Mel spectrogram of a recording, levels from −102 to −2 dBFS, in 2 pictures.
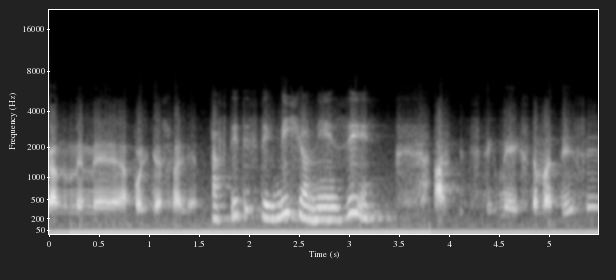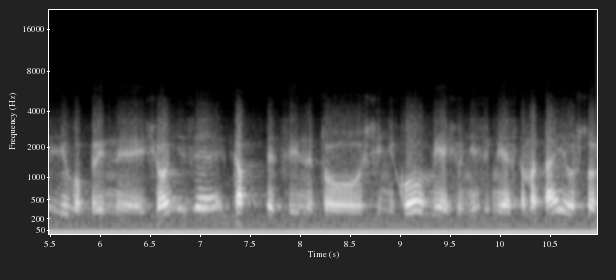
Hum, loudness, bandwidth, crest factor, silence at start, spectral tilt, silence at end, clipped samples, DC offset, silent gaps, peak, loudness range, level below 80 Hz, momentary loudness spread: none; -22 LUFS; 4.4 kHz; 20 dB; 0 s; -5.5 dB/octave; 0 s; under 0.1%; 3%; none; -2 dBFS; 3 LU; -48 dBFS; 12 LU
